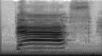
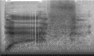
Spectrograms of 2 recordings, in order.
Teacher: a child produces the F sound in place of the th sound so again the target word would be bath and the child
